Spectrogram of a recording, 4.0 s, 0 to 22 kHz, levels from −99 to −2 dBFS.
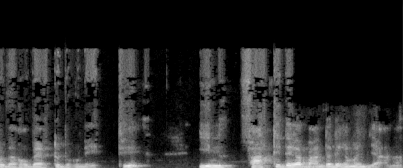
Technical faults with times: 2.95-4.03 call bitrate drop

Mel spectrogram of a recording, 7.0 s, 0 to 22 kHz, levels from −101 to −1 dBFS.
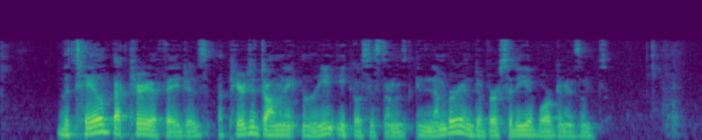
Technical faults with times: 0.00-7.03 low-delay AAC compression
3.50-3.54 AAC frame loss with concealment

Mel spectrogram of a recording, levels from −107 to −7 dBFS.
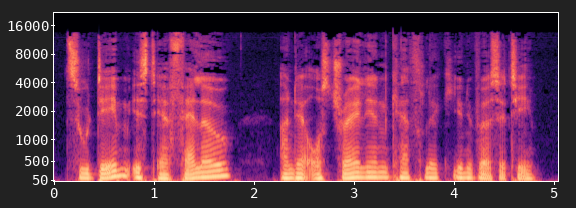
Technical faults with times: none

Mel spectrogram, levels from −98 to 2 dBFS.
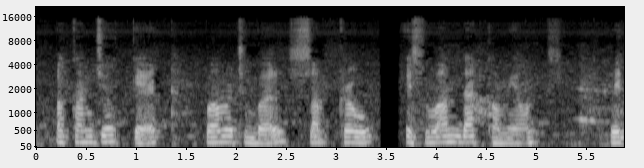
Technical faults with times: none

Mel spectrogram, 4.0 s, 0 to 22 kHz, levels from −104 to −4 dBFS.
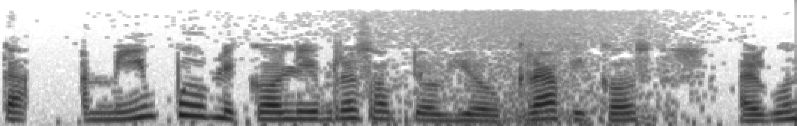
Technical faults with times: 0.00-3.99 overdone noise removal

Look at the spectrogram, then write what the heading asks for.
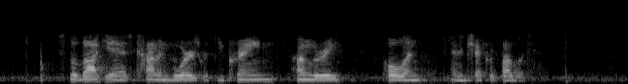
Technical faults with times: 0.00-6.28 Opus voice compression

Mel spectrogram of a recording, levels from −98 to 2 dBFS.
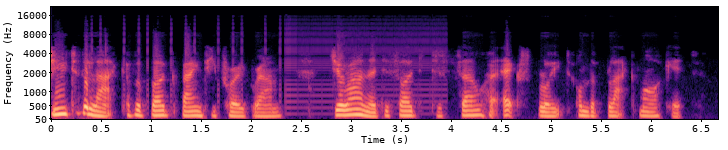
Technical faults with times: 0.40-2.30 GSM signalling bursts
2.34-3.96 GSM phone buzz

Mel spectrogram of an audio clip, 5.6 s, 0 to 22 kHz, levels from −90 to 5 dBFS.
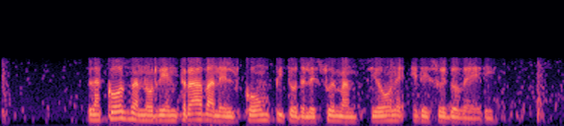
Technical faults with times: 0.00-5.64 overdone noise removal
4.97-5.01 bit errors on an ADPCM link

